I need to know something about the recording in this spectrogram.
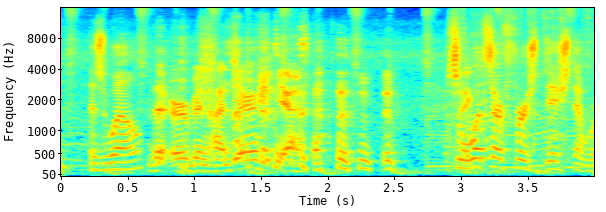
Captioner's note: laughs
